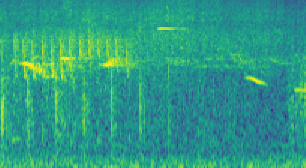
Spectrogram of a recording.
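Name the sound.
treecreeper call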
